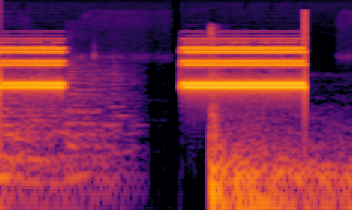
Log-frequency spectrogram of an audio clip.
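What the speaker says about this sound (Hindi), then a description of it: "विक्रांत सिन्हा स्टेशन से बाहर निकलते हैं कि तभी कांस्टेबल गुप्ता का फोन आता है।" A phone ringtone sounds in two bright electronic bursts separated by a pause, loud and close, set in a Hindi horror story.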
